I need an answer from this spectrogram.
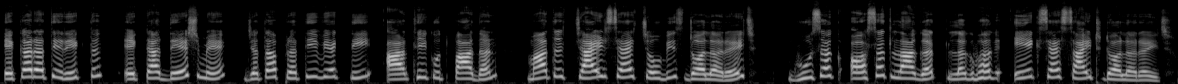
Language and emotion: Maithili, neutral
